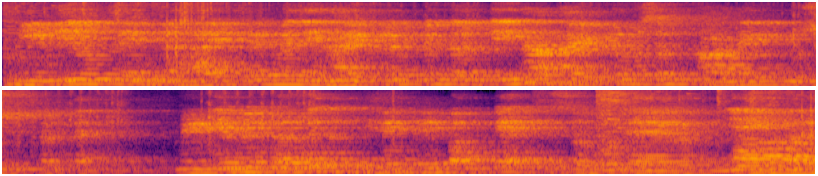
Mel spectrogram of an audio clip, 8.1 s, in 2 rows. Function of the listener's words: taking over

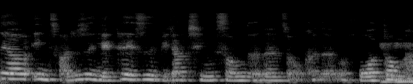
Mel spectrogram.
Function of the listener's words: taking over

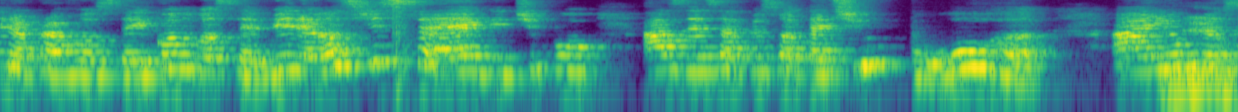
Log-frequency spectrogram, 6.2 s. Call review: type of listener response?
listening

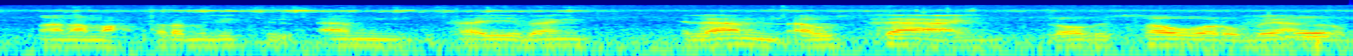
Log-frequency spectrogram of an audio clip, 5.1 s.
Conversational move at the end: listening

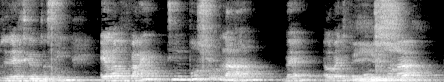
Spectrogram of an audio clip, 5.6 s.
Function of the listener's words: listening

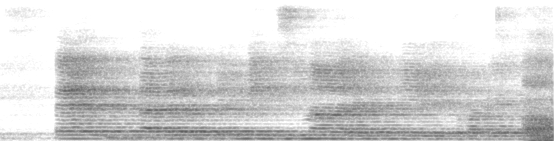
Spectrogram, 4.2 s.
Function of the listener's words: taking over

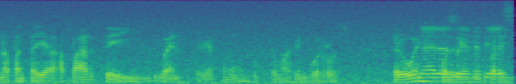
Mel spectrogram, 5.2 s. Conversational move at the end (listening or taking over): taking over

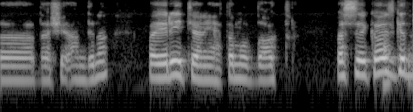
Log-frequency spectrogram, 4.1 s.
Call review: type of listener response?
listening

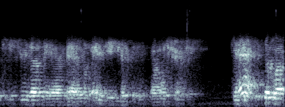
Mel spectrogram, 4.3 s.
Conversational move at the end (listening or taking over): listening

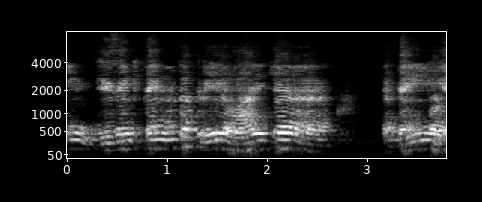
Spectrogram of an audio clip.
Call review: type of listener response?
taking over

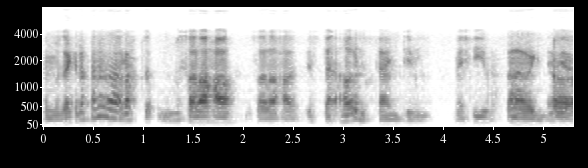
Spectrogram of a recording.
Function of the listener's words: taking over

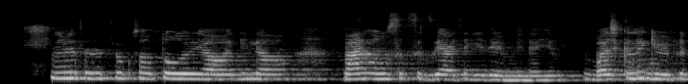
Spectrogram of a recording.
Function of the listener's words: listening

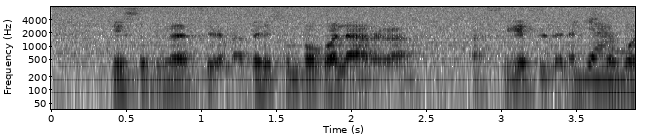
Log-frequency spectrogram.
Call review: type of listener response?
listening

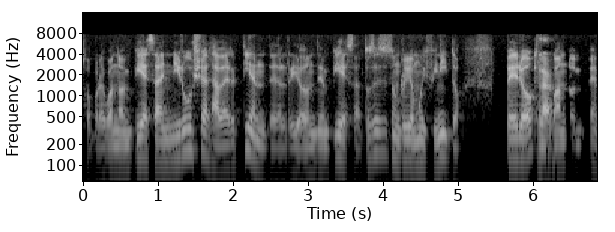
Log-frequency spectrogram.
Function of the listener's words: listening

